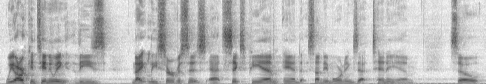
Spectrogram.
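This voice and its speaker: A man's voice: fairly high pitch, unhurried, a bit bright. A man hosting a livestreamed church broadcast, upbeat and enthusiastic as he interviews a guest. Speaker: church host.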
